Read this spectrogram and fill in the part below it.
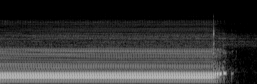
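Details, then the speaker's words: Electric water pump in an overland expedition vehicle whines unloaded for about two seconds, then cuts off, with hissing and gurgling; it runs dry because the tank may be nearly empty. "Das hört mir hier zischen. Man hört es gluckern. Vielleicht ist nicht mehr genug Wasser drin, nee, vielleicht ist nur noch ein Pfützel."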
